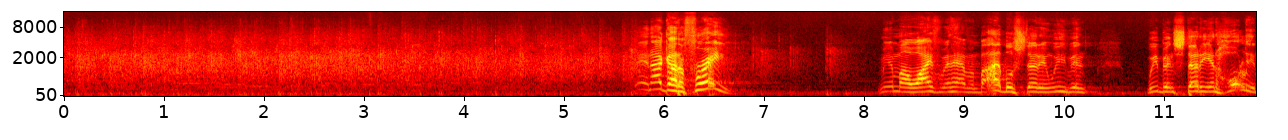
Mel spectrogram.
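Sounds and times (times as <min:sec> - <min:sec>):
crowd clapping: 0:00.0 - 0:07.9
speech: 0:05.8 - 0:06.7, 0:08.2 - 0:11.9.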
